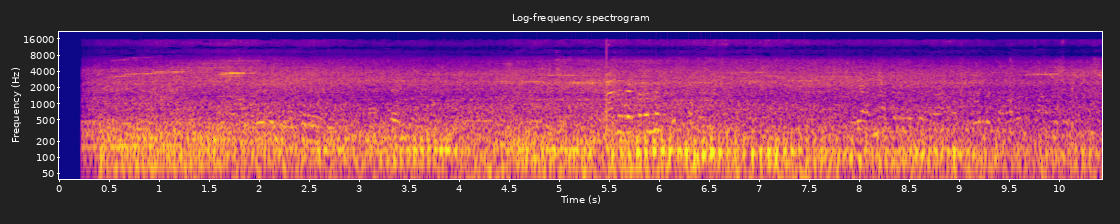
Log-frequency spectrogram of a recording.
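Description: Steady low rumble of road traffic or engines, with indistinct voices of people talking in the background.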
